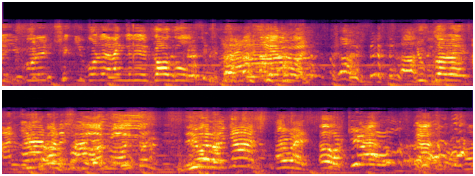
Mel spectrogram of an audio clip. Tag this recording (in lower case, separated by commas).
music, speech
